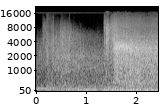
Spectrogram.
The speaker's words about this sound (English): The train explodes in a ball of fire, its engines and carriages toppling over the viaduct and plummeting down after Darius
